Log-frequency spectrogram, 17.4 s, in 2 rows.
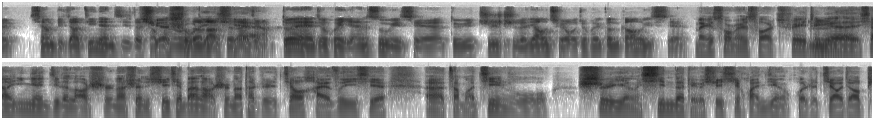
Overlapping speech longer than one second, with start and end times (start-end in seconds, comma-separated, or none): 1.4-2.7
